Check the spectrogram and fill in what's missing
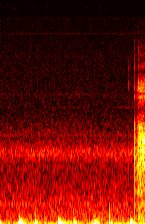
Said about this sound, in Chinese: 什么叫现在听我的心跳比那时候声音要小了？什么意思啊？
